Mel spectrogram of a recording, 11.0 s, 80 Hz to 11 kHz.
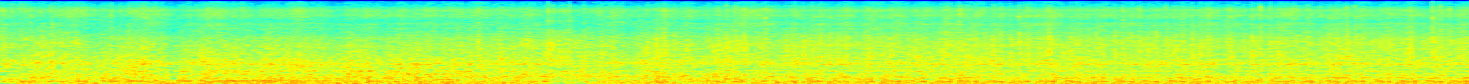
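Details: Ford 9600 diesel tractor, barely run (134 hours in eight to ten years), started after standing: big diesel ticking over at steady, even idle with no knocks or misses; running fine.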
